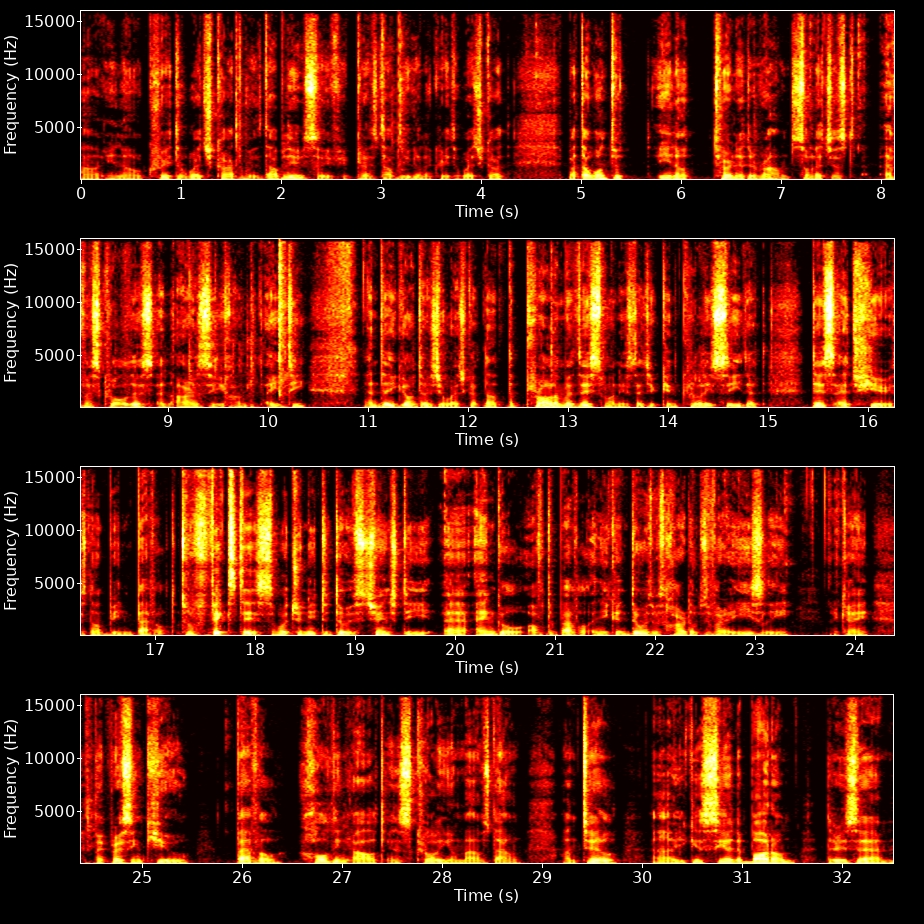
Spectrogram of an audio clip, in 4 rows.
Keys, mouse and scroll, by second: 5.3-5.8 middle drag, 6.6 q, 8.9 r, 11.8 shift+2, 12.3-12.6 drag, 13.0 shift+click, 13.4-13.8 drag, 14.4 shift+middle drag, 17.1 shift+middle click, 21.6 middle drag, 22.1 middle drag, 22.6 shift+click, 23.6 click, 24.4 q.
